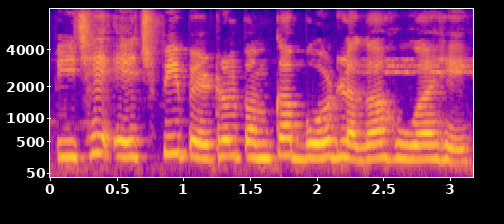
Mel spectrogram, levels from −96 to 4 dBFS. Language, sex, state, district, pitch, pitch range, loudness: Hindi, female, Madhya Pradesh, Bhopal, 250 Hz, 230-265 Hz, -12 LUFS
